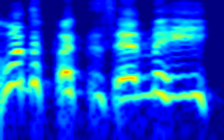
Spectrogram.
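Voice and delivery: very high, incredulous mock question; imitated bafflement. Recruit puzzled by sergeant's German, high-pitched mock bafflement. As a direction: squeak out a confused recruit's reaction.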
